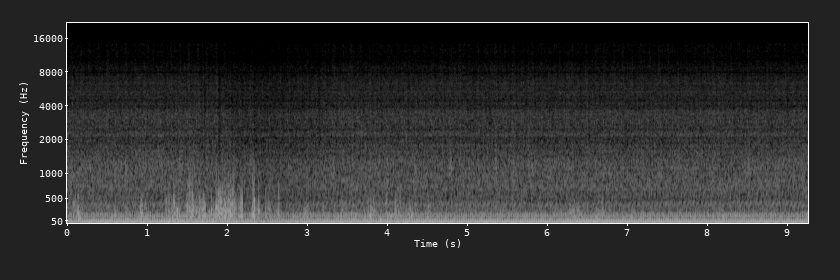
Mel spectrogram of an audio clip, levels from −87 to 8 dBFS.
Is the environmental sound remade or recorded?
recorded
